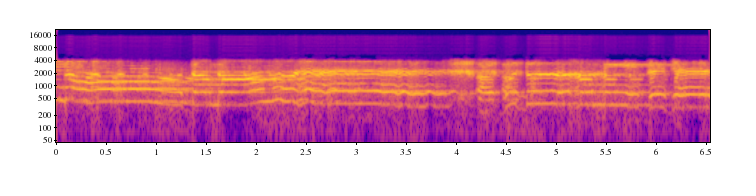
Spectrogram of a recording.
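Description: A naat, an Islamic devotional song, sung by a solo voice in long held, wavering notes.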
